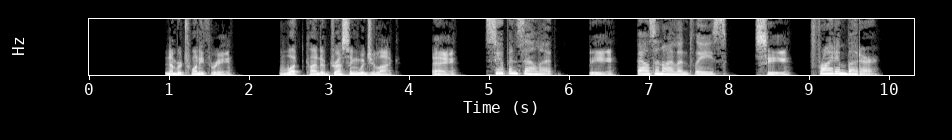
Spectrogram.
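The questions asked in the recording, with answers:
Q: What kind of dressing would you like?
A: B: Thousand Island, please.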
